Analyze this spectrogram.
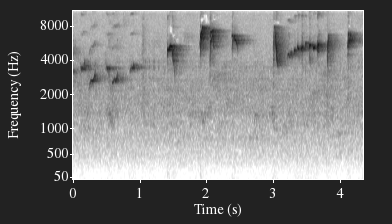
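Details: Sunbird giving soft, lower twittering notes at first, then louder sharp high chirps and a quick trilled series of bright notes.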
